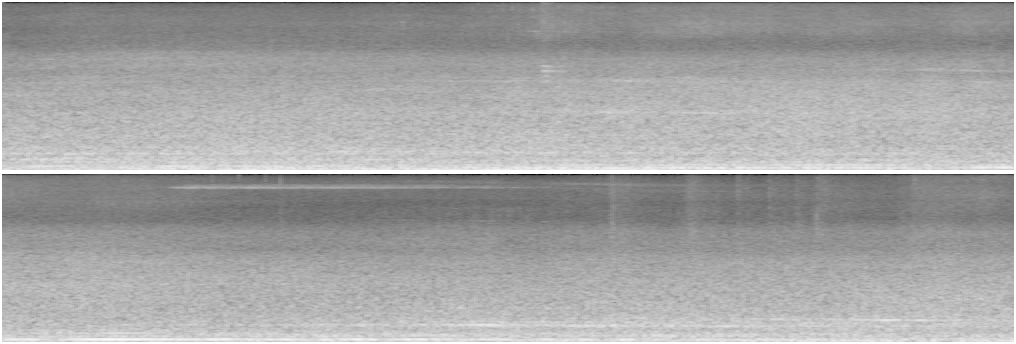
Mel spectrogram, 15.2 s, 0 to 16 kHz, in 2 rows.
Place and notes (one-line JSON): {"title": "Neihu, Taipei - Under the highway viaduct", "date": "2012-07-16 09:23:00", "latitude": "25.07", "longitude": "121.62", "altitude": "16", "timezone": "Asia/Taipei"}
